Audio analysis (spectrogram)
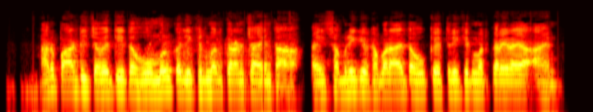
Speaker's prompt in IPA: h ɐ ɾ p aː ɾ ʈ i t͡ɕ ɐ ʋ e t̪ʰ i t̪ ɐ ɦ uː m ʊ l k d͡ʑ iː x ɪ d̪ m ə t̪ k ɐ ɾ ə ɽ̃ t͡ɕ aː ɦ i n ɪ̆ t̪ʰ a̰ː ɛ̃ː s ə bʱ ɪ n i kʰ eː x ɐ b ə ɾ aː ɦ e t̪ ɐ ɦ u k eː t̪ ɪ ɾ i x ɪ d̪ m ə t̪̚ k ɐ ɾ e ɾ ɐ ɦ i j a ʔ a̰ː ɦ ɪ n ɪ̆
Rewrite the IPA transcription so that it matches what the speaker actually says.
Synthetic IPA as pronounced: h ɐ ɾ p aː ɾ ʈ i t͡ɕ ɐ ʋ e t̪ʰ i t̪ ɐ ɦ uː m ʊ l k d͡ʑ iː x ɪ d̪ m ə t̪ k ɐ ɾ ə ɽ̃ t͡ɕ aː ɦ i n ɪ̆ t̪ʰ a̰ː ɛ̃ː s ɐ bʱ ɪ n i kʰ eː x ɐ b ə ɾ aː ɦ e t̪ ɐ ɦ u k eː t̪ ɪ ɾ i x ɪ d̪ m ə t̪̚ k ɐ ɾ e ɾ ɐ ɦ i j a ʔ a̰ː ɦ ɪ n ɪ̆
